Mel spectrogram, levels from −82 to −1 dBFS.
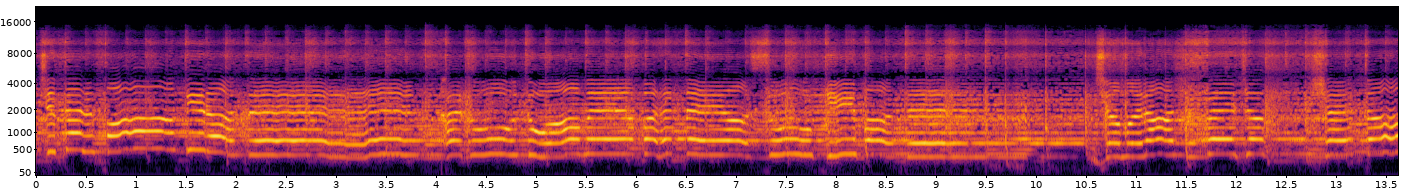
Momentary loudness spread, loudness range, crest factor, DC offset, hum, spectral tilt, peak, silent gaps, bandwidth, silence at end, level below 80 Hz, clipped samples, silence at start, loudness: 6 LU; 2 LU; 12 dB; under 0.1%; none; 2 dB/octave; -2 dBFS; none; 15 kHz; 0 s; -76 dBFS; under 0.1%; 0 s; -12 LUFS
